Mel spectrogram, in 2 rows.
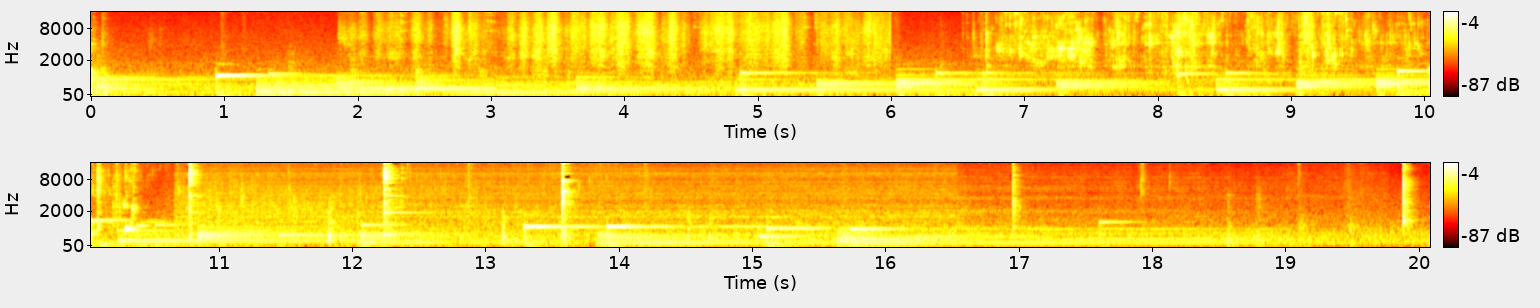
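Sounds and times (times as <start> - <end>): soft instrumental music: 0.0 - 19.8
water splashing into bowl: 6.6 - 11.4.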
